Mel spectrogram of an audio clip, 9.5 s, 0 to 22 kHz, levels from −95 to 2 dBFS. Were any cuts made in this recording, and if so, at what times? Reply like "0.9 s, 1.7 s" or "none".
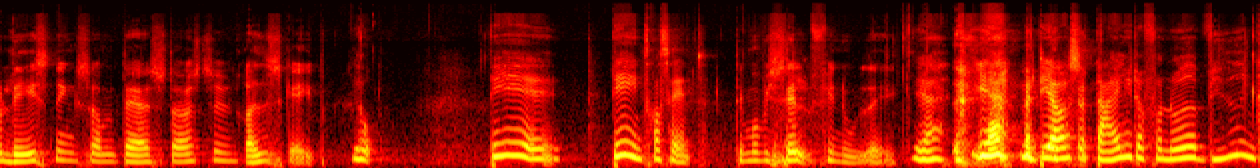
3.7 s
